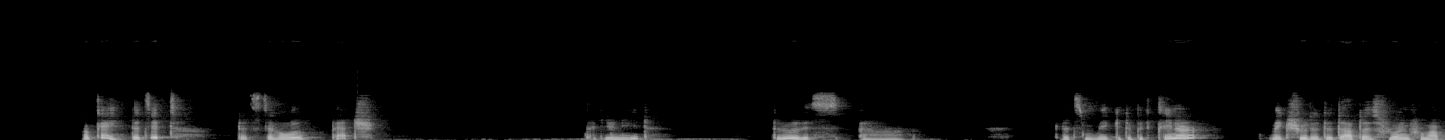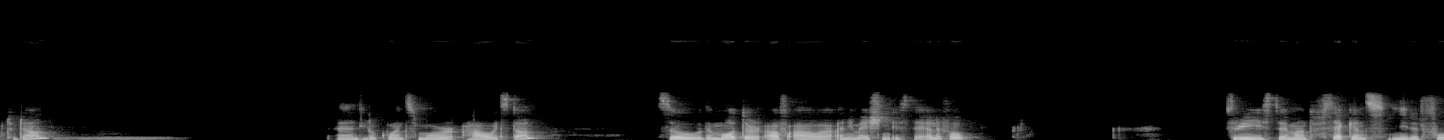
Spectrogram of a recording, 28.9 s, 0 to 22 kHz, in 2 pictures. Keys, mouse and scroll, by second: 11.1 click, 11.2-13.3 middle drag, 11.2-13.3 scroll up 2, 15.7 click.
